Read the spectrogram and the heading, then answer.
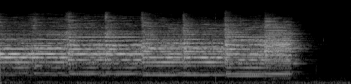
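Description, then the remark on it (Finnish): A mobile phone rings with a bright, repeating electronic tone, pulsing steadily about every third of a second for three seconds before cutting off abruptly. It is clear, with no talking. “Puhelin pilas kaiken. en tosiaan muistanut laittaa ääni.”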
